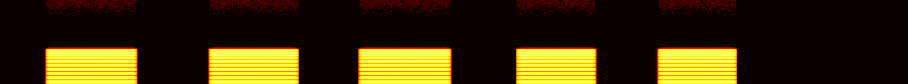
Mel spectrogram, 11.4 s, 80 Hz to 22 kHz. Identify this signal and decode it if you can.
Ship horn signal, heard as a ship's horn, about 200 Hz. 5 short. At sea: I doubt that you are doing enough to avoid a collision.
